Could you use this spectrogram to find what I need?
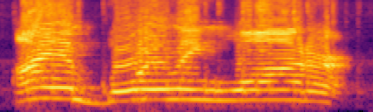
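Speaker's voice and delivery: booming mock triumph, slowed; triumphant announcement. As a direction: proclaim it like a great discovery.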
